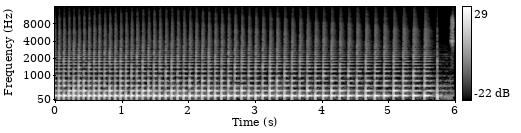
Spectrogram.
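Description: ASM Hydrasynth playing one steady note whose volume is chopped by a sawtooth LFO into rapid repeated plucks, about nine a second. The LFO's rate is driven by an envelope. The note stops shortly before the end.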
